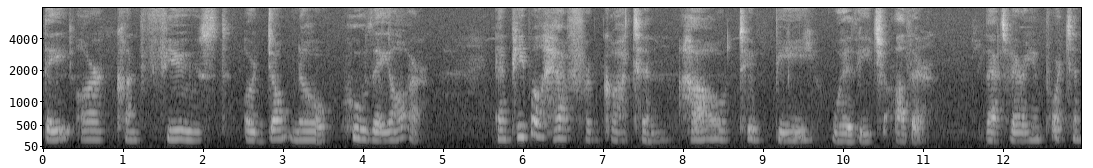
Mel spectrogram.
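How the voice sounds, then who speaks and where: Amid noticeable background noise, a woman with a Hawaiian accent speaks at a very slow pace, her medium pitch held in fairly even intonation. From Hawaii, Maui. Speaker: hula teacher. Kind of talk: interview.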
